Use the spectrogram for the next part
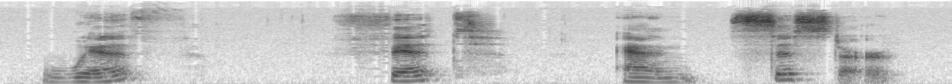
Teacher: this vowel is slightly lower and the tongue is more relaxed than for the E sound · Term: short I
